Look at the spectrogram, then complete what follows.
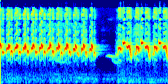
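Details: Yellow-vented bulbul in lively gacor song, used as a lure to get other bulbuls singing: a fast run of bright chattering notes around two per tenth-second, a short pause, then a second rolling burst of sharper, varied notes.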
